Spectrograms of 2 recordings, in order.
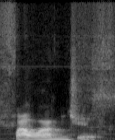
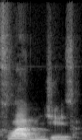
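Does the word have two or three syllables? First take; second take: three; two. First: The word is said with three syllables. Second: The word is said with two syllables. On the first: The speaker calls it right. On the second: The speaker calls it wrong.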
